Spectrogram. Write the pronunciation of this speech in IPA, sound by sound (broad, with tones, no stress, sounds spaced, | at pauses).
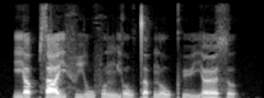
j ɐ˥ p̚ s aː˥ j f iː˧ w f ʊ˧ ŋ j o˨ w t̪ ɐ˧ p̚ n̪ o˨ w pʰ yː˨˩ j œː˧ s ʊ˨˥ k̚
